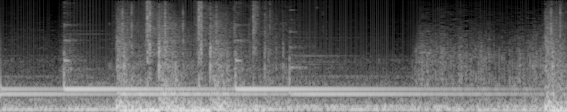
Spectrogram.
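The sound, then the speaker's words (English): A fist pounds heavily on a door in a quick irregular flurry of dull thuds, pauses, then strikes once more. A faint steady tone hums underneath, and no one speaks. “Now, fist pounding against the door.”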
